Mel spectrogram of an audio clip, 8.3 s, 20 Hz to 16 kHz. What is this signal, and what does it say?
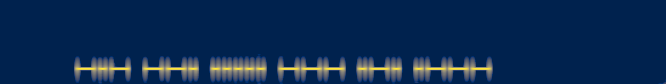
Morse code, heard as a keyed tone, about 17 wpm, 700 Hz. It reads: KG5ORJ
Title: USA Call Signs - 6 Characters - 17wpm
